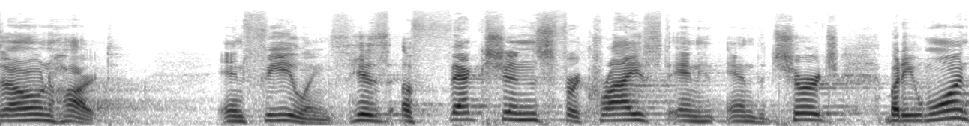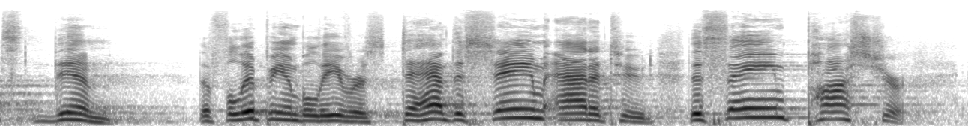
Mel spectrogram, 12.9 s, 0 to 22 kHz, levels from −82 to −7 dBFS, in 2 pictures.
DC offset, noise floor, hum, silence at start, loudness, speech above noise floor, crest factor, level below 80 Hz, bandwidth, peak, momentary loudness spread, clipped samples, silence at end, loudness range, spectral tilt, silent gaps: under 0.1%; -56 dBFS; none; 0 s; -23 LUFS; 33 dB; 20 dB; -58 dBFS; 15.5 kHz; -4 dBFS; 11 LU; under 0.1%; 0.4 s; 4 LU; -5 dB/octave; none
